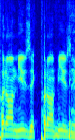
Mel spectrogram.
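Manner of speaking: ordinary delivery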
